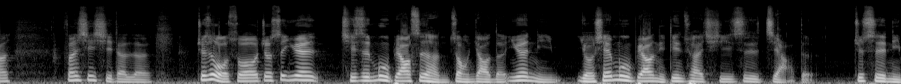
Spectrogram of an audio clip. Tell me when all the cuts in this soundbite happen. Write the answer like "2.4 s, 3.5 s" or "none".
5.7 s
